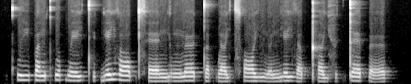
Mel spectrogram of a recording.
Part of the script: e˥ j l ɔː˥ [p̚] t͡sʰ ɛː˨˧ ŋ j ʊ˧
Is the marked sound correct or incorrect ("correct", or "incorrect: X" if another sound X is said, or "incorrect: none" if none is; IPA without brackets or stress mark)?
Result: correct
